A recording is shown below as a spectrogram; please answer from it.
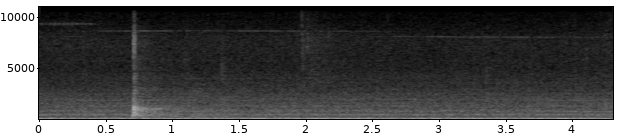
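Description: Steady low roar of a glassblowing hot shop's gas-fired glory hole and furnace, with a single light click about three-quarters of a second in.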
